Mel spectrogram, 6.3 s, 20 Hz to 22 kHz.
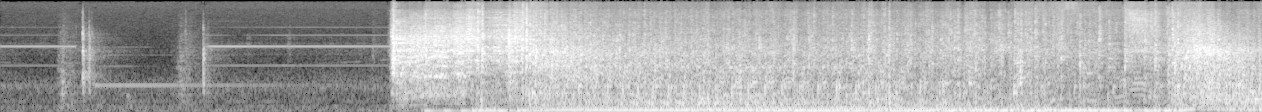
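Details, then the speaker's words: Replacement BMW V8 (M60/M62) just installed in an E38 with its original engine harness: starter cranks, engine clackety while priming, then catches with a loud, uneven, aggressive rumble; rough first start, cause unknown. "Alright. Pretty clackety. Let it run until it runs."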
